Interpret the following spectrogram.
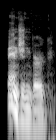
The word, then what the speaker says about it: Spangenberg: It does have the pronunciation of his name. Spangenberg.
